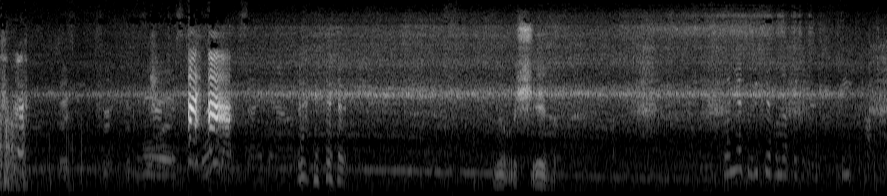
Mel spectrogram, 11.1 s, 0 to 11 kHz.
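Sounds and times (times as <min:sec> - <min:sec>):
loud wavering cries: 0:00.0 - 0:11.0
zipline trolley whining on cable: 0:00.0 - 0:11.0.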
